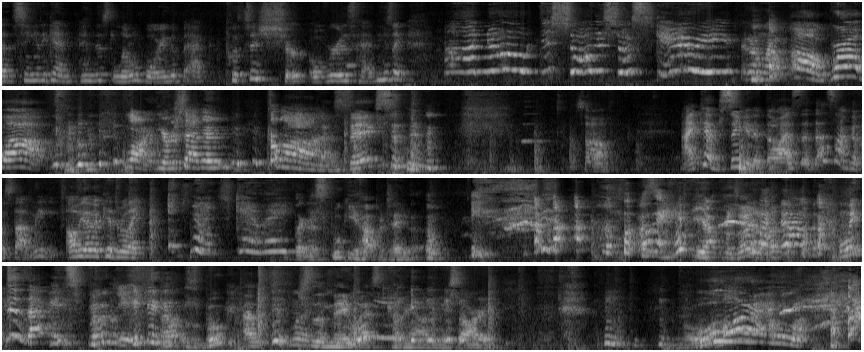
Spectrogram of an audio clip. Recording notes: I am once again am apologizing for the technical issues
